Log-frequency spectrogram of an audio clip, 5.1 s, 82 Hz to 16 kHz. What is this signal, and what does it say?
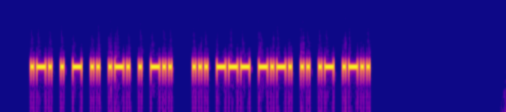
Morse code, heard as a keyed tone, about 40 wpm, 700 Hz. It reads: RETIRED SOCIAL
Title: Practice QSO - Exchange 3 - More Info - 40wpm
